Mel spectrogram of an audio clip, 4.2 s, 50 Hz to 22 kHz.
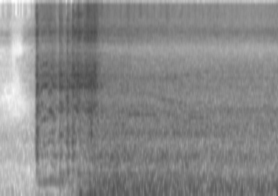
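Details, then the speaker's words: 1995 Cadillac Fleetwood after replacing the failing fuel pump (cause of hard starting), fuel pressure regulator and filter: brief crank, then it fires on the first key turn and settles into a steady, even idle. A normal start. "Just like that. It's exactly how it's supposed to start up. And that's exactly the way it used to start up many years ago."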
